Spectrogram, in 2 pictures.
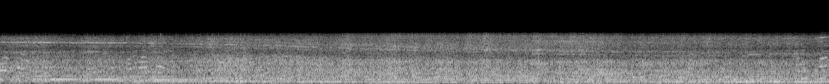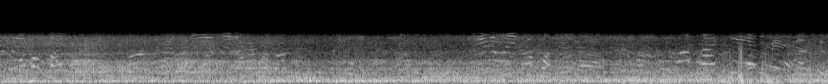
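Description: Jet engines of an Il-76-based aerial tanker flying over in formation with smaller jets: a steady noise of engines passing overhead, with voices of a crowd beneath it.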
